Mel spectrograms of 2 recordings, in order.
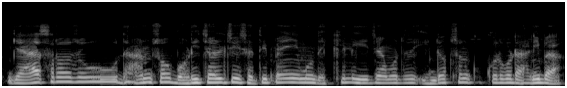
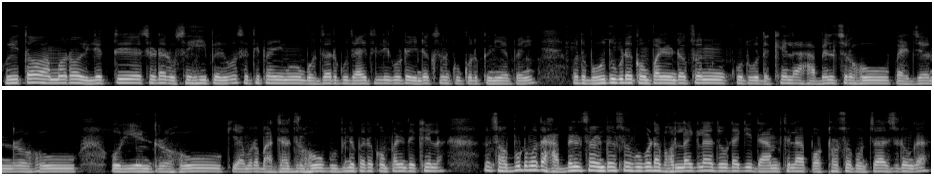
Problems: none marked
